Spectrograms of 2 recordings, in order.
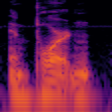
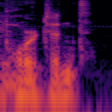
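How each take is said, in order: First: The word is said fully, every sound clear. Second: The word is clipped, with sounds dropped. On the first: This is not how people from Utah say it. "not important" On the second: This is how people from Utah say it. "Important is said important"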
